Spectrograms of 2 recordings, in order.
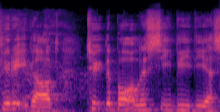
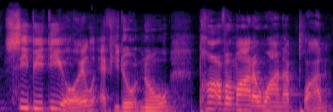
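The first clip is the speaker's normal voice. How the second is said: normal talking voice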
